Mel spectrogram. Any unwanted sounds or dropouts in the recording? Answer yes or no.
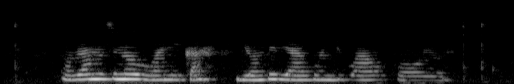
no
